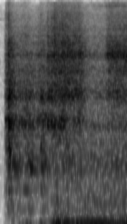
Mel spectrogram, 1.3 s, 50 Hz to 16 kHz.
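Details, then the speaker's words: BMW E36 with broken ignition, started by hotwiring the starter wires for a push-start conversion: brief crank, then catches within a second and settles into a steady low idle; normal engine start. "car is started and now to turn it off I still need to figure out what terminals these are"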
